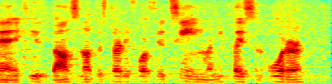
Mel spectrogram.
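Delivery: ordinary delivery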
